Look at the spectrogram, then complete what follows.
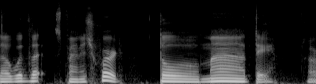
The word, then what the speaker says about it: tomate: It is the same pronunciation as the English equivalent practically. to and by that I mean the actual consonant. I'm talking about the consonant. It's the same sound to.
